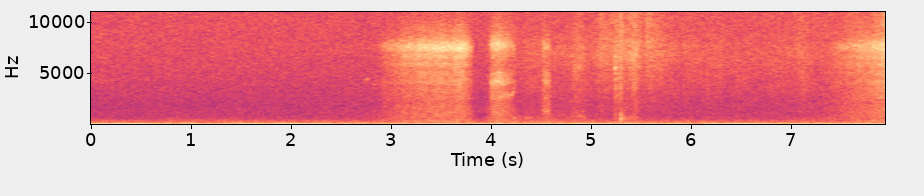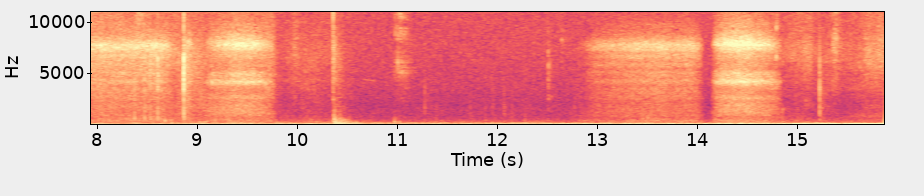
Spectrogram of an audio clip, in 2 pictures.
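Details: French Bulldog snoring while dreaming indoors: soft, airy breaths rise into hissy, faintly whistling bursts about every five seconds, with quieter low rumbling in between in a still small room.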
